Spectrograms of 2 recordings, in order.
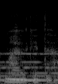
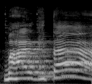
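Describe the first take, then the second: First: It is said in a sad tone. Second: It is said in a happy tone.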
